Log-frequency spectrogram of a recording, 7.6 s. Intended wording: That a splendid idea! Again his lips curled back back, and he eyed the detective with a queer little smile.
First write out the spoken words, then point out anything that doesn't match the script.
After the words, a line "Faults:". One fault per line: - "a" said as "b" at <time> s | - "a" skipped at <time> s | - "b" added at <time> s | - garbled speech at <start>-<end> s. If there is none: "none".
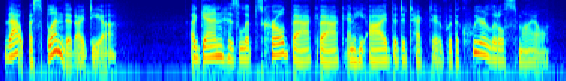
That a splendid idea! Again his lips curled back back, and he eyed the detective with a queer little smile.
Faults:
none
